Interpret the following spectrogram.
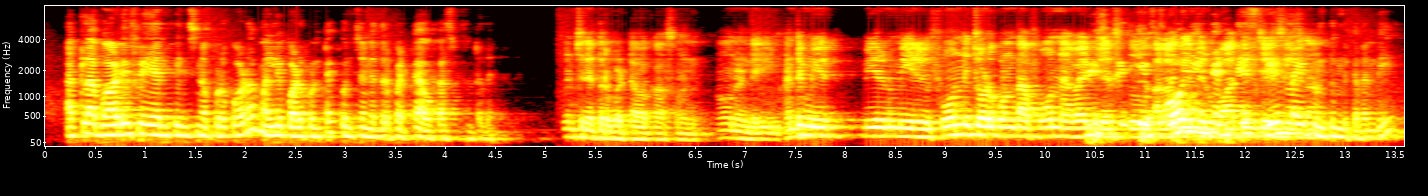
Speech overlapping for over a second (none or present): present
